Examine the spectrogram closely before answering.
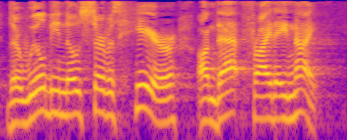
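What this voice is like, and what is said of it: Speaks very slowly. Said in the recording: “say this very slowly.”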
